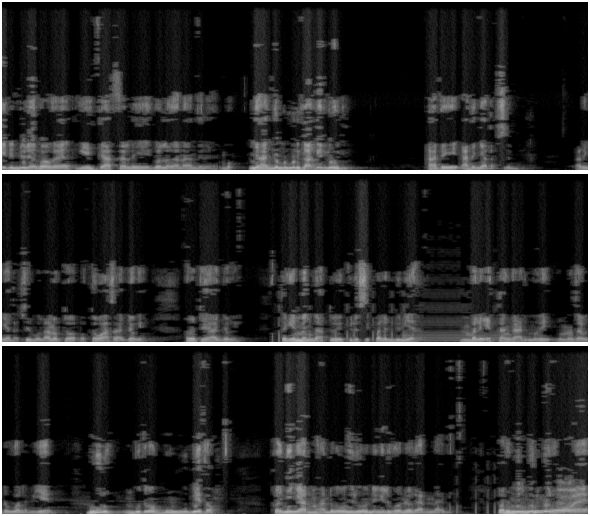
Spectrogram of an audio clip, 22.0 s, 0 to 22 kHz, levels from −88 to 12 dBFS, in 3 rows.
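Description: Speech runs through the whole clip with a ringing, washy quality and a hiss that rises and falls with the voice, heavy damage that points to a low bitrate around 24 kbps and is likely WMA compression, where long transform blocks smear quantisation noise over tens of milliseconds and zero out weaker detail. At 5.28 to 5.33 s a short hiss leads into an attack that sounds softened. This is pre-echo, with noise from the transform block spreading about 50 ms ahead of the sharp onset into the quiet before it. From 10.71 to 12.21 s, and again from 18.45 to 21.29 s, a galloping dit-dit-dit of short 217 Hz buzzes cuts in, roughly 10 dB and then roughly 15 dB below the speech. These are GSM signalling bursts: a nearby 2G phone's radio bursts, sent while it signals, are rectified by the audio circuit. Between them, from 12.33 to 13.57 s, ending just before "gaadi ma", a hard, raspy, steady 217 Hz buzz rich in harmonics sits about 19 dB under the speech. 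This is GSM phone buzz from a nearby 2G phone transmitting in bursts 217 times a second during a call.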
